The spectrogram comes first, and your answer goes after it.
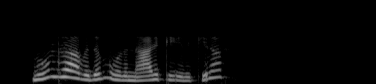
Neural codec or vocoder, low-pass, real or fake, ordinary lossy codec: codec, 16 kHz in and 24 kHz out, 0.4 kbps, LongCat-Audio-Codec, two codebook decoder; 3.6 kHz; fake; none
